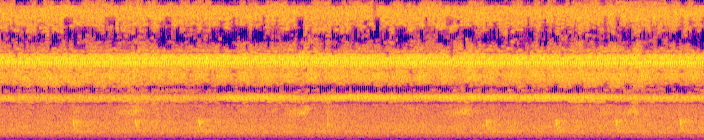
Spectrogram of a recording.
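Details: Crickets at night produce a steady, piercing high trill in several overlapping tones without pause. Faint, short lower chirps recur about every half second to a second.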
